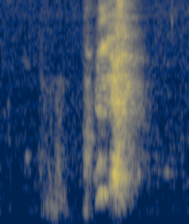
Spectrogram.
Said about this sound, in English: Who's sneezing? That would be my wife in the background. Sometimes you got to sneeze.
